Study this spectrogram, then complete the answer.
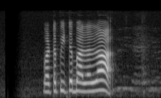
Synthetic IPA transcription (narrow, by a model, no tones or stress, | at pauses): ʋaʈɐpiʈːəbalɐlaː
